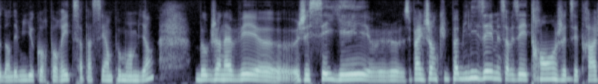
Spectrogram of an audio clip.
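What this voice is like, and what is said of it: Italian accent in French. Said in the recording (French): “Ton accent ... me fait rêver ... le fait d'être italienne”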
